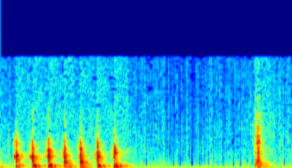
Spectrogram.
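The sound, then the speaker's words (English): A rapid series of seven firm knocks on a door in an even rhythm, followed by a pause and then a single louder knock, with no one speaking. “Knock on the door”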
